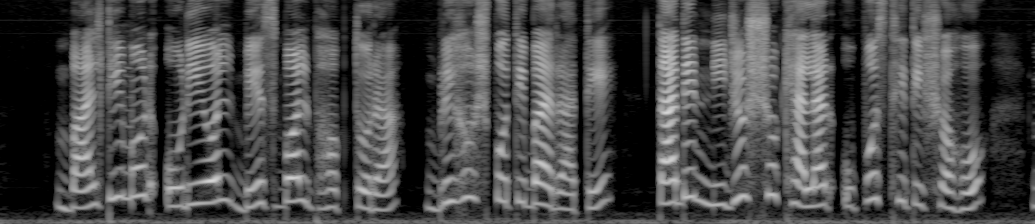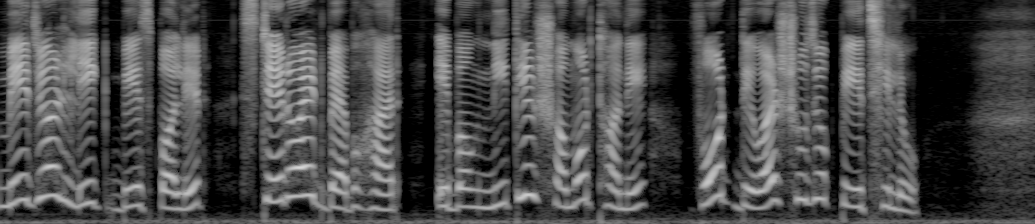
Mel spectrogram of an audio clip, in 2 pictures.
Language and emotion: Bengali, neutral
